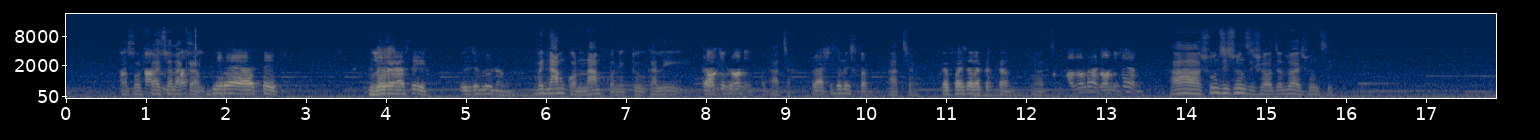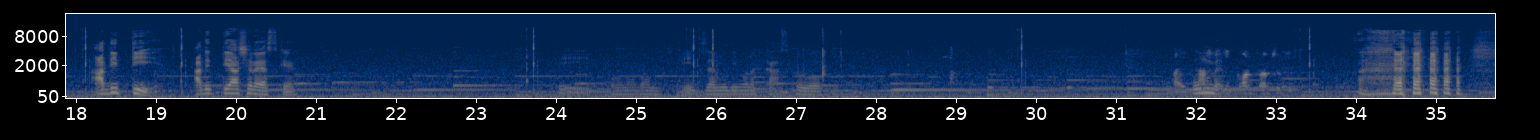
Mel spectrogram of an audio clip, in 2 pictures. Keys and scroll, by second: 27.1 BackSpace, 28.1 shift+a.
